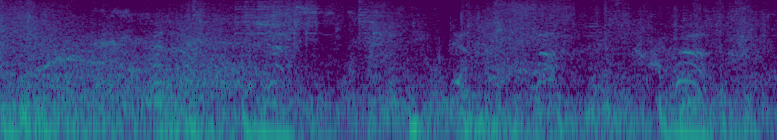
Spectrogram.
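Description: Sharp blows and metallic slashes strike in quick succession.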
